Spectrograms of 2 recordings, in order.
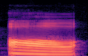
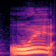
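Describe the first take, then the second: First: The vowel is long with the jaw wide open. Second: The vowel is short with the jaw barely open. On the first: The speaker calls it right. "턱 길게 all, all 이라고 벌려서 발음해 주시고요" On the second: The speaker calls it wrong. "all 아니고요"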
